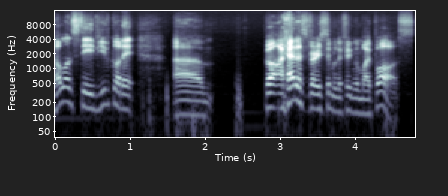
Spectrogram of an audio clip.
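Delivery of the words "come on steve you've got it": high, patronizing, teasing, jokingly condescending tone. Retelling a friend's joking encouragement: imitating a joking condescending tone. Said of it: "he jokingly was being condescending".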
